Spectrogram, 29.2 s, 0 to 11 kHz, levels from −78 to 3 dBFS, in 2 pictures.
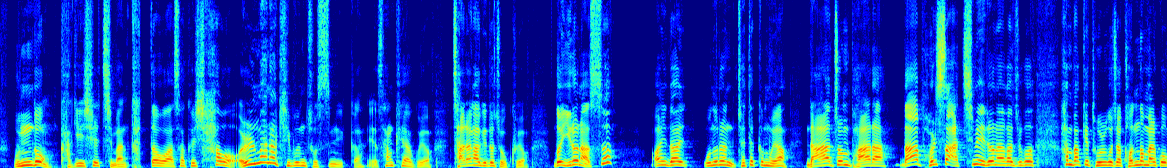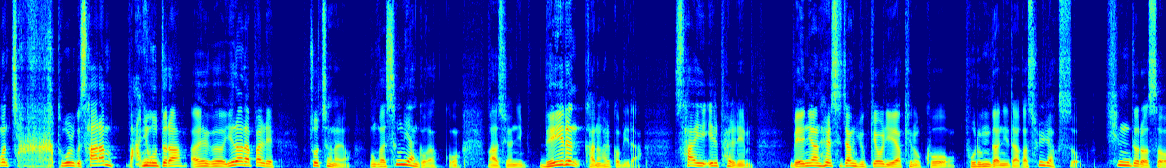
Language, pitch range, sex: Korean, 140-215 Hz, male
